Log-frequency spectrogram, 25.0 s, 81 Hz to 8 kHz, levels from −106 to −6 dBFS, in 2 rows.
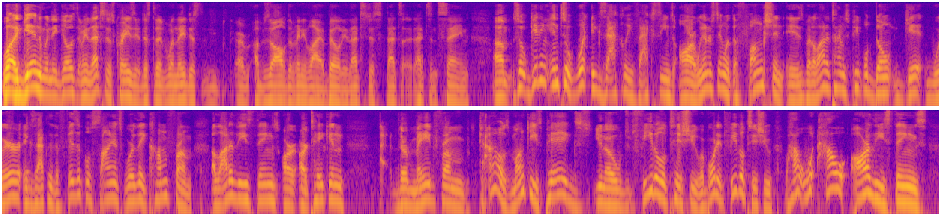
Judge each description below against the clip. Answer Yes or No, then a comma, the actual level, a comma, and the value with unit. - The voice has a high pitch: No, low, 130 Hz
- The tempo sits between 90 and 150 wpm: No, average, 200 wpm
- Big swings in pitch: Yes, wide, 6.6 semitones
